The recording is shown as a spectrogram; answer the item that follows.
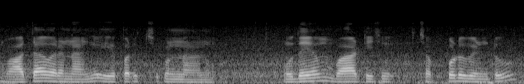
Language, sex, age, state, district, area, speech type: Telugu, male, 18-30, Telangana, Suryapet, urban, spontaneous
